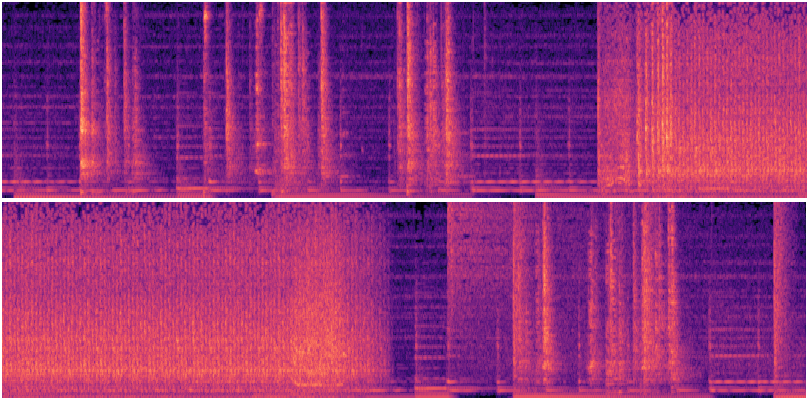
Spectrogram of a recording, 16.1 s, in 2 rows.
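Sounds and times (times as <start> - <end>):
tractor engine running: 0.8 - 4.9, 6.0 - 12.0, 13.2 - 15.2.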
